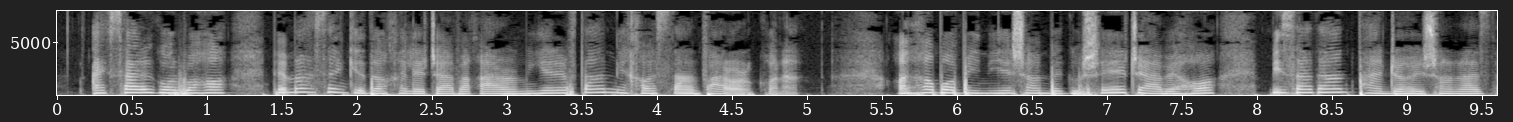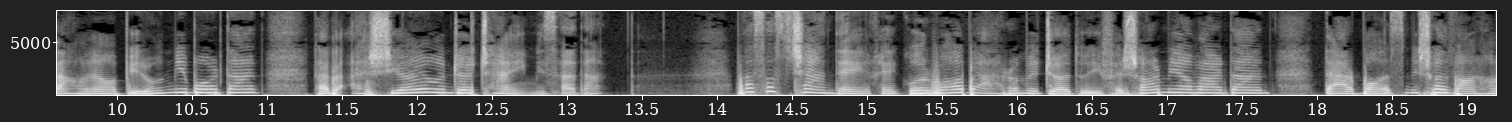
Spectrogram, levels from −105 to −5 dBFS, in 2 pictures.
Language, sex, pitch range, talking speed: Persian, female, 210-275 Hz, 155 wpm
